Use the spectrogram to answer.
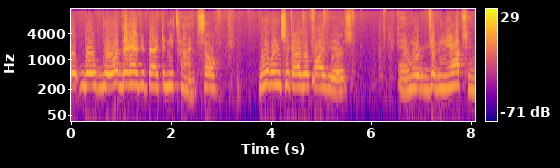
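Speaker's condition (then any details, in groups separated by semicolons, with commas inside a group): Cerebral palsy; unable to type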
